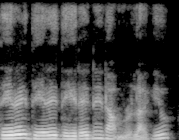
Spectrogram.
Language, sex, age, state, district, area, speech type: Nepali, female, 30-45, West Bengal, Kalimpong, rural, spontaneous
